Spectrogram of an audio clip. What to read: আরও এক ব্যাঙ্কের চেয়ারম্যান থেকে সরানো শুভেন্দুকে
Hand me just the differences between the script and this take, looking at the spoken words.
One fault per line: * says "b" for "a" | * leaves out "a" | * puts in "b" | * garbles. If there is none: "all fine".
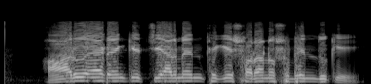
all fine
